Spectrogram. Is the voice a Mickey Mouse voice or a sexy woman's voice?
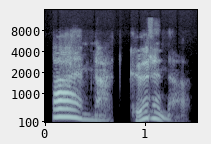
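sexy woman. It is said in a sexy woman's voice.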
